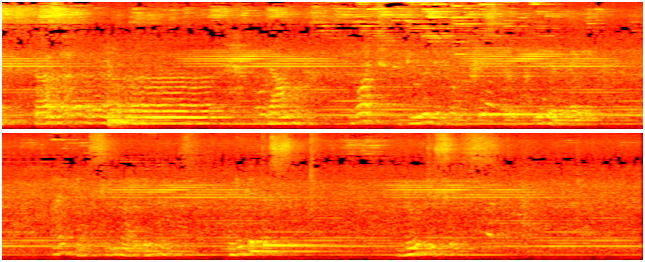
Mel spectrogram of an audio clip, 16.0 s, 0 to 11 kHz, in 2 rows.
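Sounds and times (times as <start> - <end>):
steady drone: 0.0 - 16.0.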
